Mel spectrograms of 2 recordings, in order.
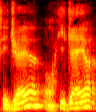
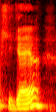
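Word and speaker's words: Hygiea: Hygeia is probably how it's pronounced. Depends on whether you lengthen your Y's or not in ancient Greek.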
